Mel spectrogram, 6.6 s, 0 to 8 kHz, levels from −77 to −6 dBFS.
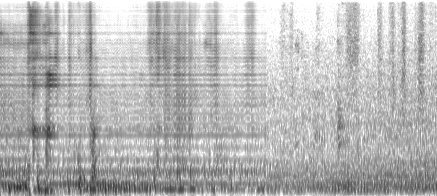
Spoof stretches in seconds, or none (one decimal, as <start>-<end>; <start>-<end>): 0.0-4.0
